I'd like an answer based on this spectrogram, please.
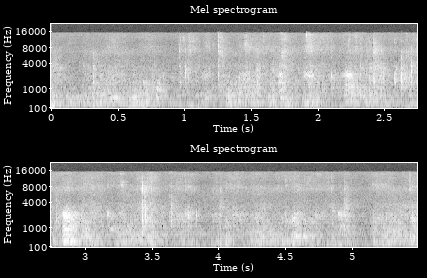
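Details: One-week-old Olde English Bulldogge puppies indoors give faint, brief high squeaks and whimpers scattered through the recording, over soft rustling and a quiet human voice.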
